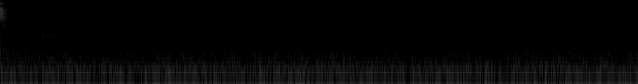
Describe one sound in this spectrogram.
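Fingertips softly rub against skin.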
